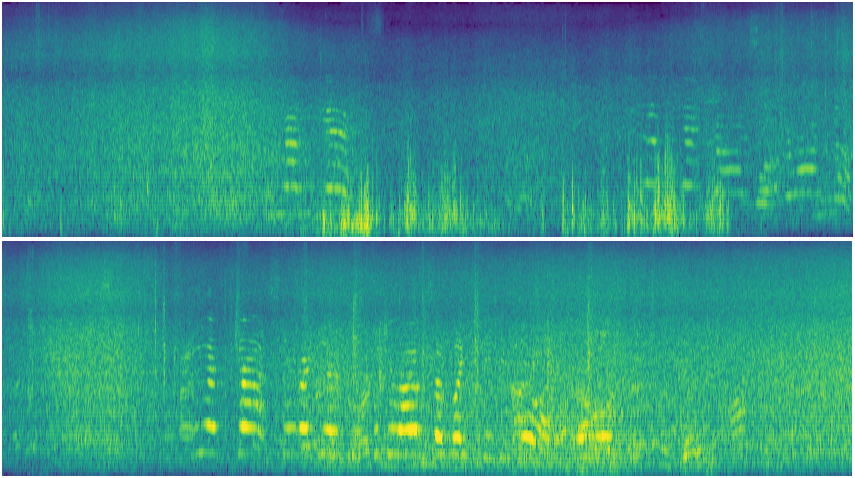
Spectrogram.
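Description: Several adults talk nearby outdoors.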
